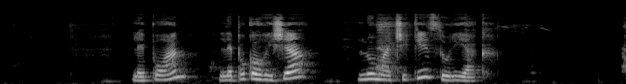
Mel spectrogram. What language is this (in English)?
Basque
